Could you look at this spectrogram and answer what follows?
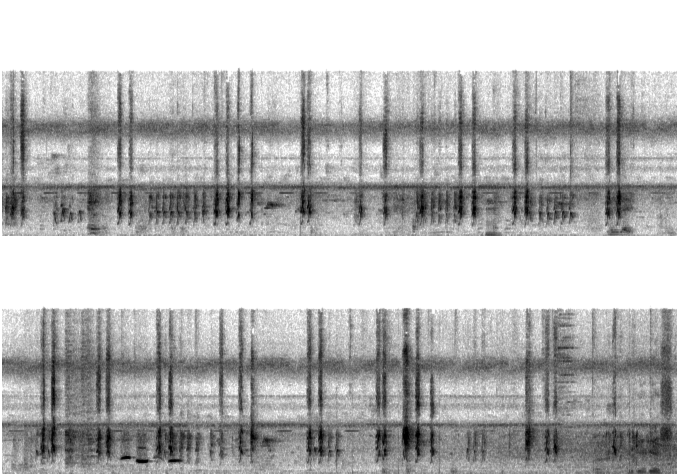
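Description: Several birds perched in a mango tree chirping and whistling in short scattered calls, moderately close, with people talking at times and outdoor background noise.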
